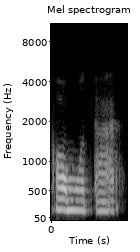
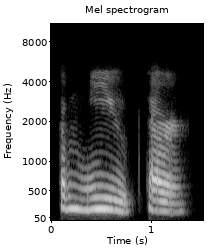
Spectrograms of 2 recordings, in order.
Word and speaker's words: commuter: kan dari ke, ini bukan O ya, bukan komuter, tapi ke, mu, J di dalam fonetik simbol ini kan dia dibacanya sebagai Y ya, commuter. Jadi untuk yang bentuk di bagian sini bukan ke komuter gitu.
